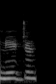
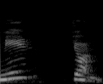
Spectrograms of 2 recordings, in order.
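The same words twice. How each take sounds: First: Said in the usual way. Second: নির্জন said slowly as নির-জন, two beats; split into syllables. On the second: Shown as a demonstration. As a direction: pause between নির and জন, slow. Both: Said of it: "নির্জন শব্দে দুটি অক্ষর".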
